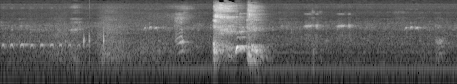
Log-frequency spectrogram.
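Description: A baby cooing and grunting in short croaky sounds, with a louder, raspy grunt a little over three seconds in.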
